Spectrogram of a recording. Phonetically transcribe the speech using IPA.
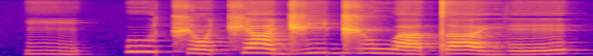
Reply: i˨ | u˦ t͡ʃɔ˨t͡ʃa˦˨d͡ʒi˦d͡ʒʊ˦ wa˨ta˦˨ je˨˦

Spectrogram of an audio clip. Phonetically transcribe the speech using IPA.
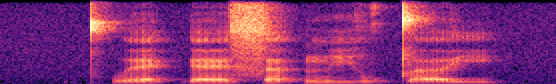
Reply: kʷʰɛː˨˥k̚ɛː˧ sɐ˥t̚miː˥wt̪ɐ˧j

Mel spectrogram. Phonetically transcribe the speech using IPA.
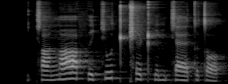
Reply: cɑŋɑ fɪ cutǁɪʈʰin cæ tʊtɔ

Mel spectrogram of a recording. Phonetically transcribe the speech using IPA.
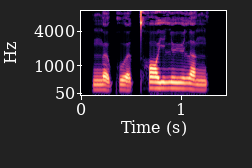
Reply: ŋœː˨˩kʷœː˨˩t̪ʰɔː˥j lyː˧ lɐ˨ŋ

